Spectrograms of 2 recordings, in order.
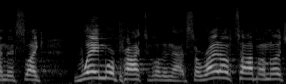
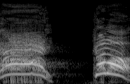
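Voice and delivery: flamboyant, shrill, very high, very loud screaming; 12 semitones higher, 11 dB louder than usual. Retelling calling her in from the porch: retelling his over-the-top screaming dad voice. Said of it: "over-the-top, flamboyant, screaming dad voice".

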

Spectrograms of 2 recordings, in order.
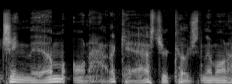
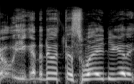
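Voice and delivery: acted excited, fired-up delivery, very high pitch; 4 dB louder than usual. Retelling a moment with Tommy, acting out getting excited and fired up. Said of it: "I'm getting excited and I'm getting fired up".

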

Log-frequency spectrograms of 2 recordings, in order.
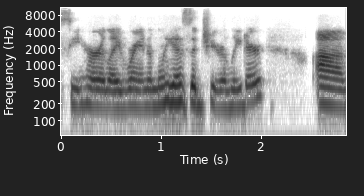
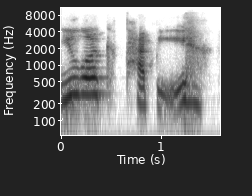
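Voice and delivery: put-on judgmental, condescending put-down tone; 4 semitones higher than usual. Recapping a scene where Rory gets judgmental with Lane: imitating Rory's judgmental tone. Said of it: "gets really judgmental".

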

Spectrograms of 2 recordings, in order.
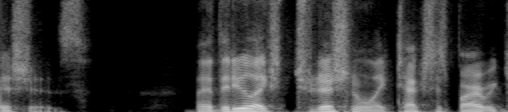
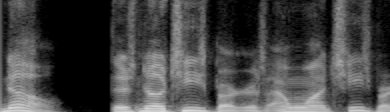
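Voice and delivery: put-on stubborn, loud, feisty little-kid insistence; 4 semitones higher, 6 dB louder than usual. Retelling a three-year-old son insisting on cheeseburgers: imitating a feisty child. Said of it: "getting all feisty about it".

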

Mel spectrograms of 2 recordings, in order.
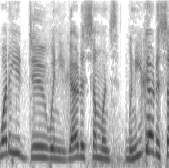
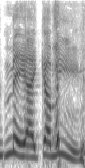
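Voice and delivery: courteous vampire voice; 4 semitones higher than usual. Describing how a polite vampire would talk, in a Count from Sesame Street voice. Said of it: "I'm going to end up sounding like the Count from Sesame Street".

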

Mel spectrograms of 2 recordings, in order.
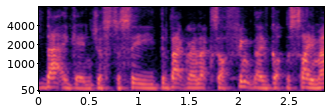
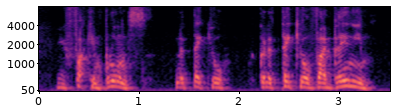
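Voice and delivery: put-on South African accent; 3 semitones higher than usual. Trying out accents in conversation, South African accent. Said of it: "that was South African".

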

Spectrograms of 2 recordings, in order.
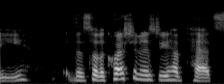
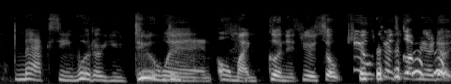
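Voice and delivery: dog-talk voice, louder; 3 dB louder than usual. Showing the voice they always use on their dog: voice for talking to dog. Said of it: "I always do this one where I'm like".

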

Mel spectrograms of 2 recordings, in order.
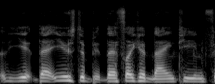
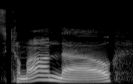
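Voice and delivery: put-on American guy accent. Describing how a character's dad talked, imitating an american accent. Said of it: "He talked like this".

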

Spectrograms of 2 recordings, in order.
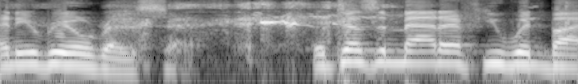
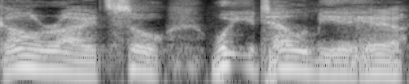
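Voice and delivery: put-on British Cockney voice, lower and quieter; 7 semitones lower, 6 dB quieter than usual. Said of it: "what does Shaw sound like? He's got a voice".

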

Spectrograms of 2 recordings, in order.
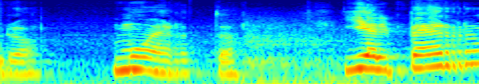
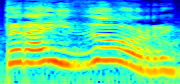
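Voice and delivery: shouted, yelling, higher pitch; 5 semitones higher, 4 dB louder than usual. The magpie joins the fox in turning on the dog, shouting. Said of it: "gritó la urraca".

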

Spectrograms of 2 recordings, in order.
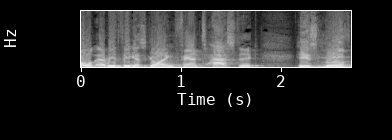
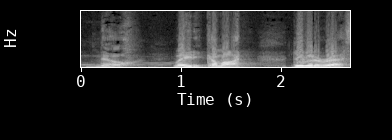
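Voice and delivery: put-on exasperated tone, pitched much lower; 5 semitones lower than usual. Retelling the story, the speaker voices Paul's answer to the woman, imitating Paul's annoyance. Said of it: "After many days".

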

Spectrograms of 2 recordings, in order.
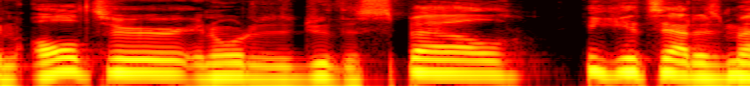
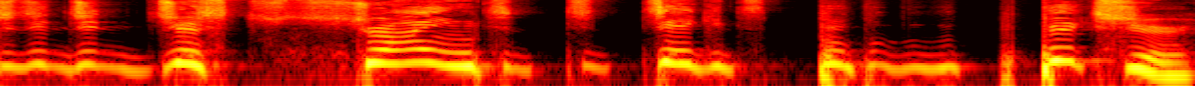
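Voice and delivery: very slow, pitched-up stammer on t and p; 7 semitones higher than usual. Recounting a scene, quoting a character on the ground holding his head, imitating a stutter. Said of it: "this is the moment that gave him the stutter".

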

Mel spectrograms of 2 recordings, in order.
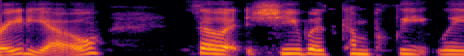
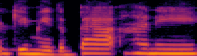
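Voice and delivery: put-on menacing tone, higher pitch; 3 semitones higher, 3 dB quieter than usual. Retelling how he backed her up the stairs: imitating a threat. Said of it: "threatening her".

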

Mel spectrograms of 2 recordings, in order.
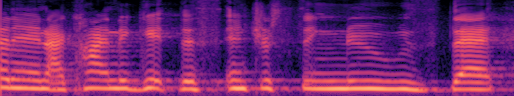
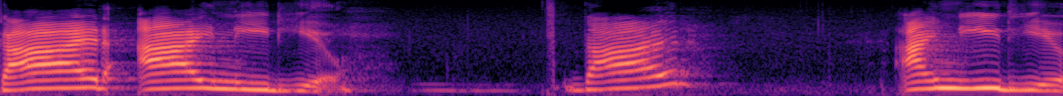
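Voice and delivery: very slow, drawn-out, acted crying out. Speaker retelling the day after she passed, re-enacting crying out to god. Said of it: "I just remember crying out to God".

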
